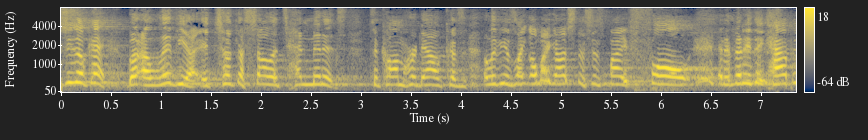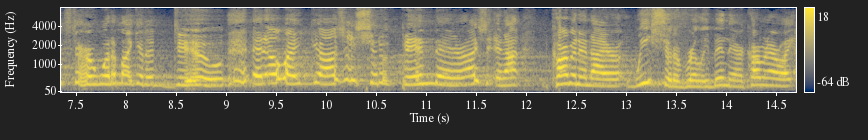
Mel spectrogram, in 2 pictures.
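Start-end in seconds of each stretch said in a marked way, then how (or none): 4.7-11.7 put-on higher, fretful girl voice with a touch of panic; a hint of a guilty ten-year-old; upset big sister. Daughter blaming herself, upset.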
